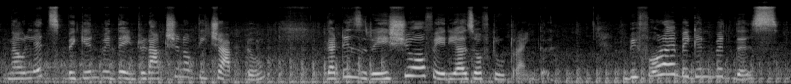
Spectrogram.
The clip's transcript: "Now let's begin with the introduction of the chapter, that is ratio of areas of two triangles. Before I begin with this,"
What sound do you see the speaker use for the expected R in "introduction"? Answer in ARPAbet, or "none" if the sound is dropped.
R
